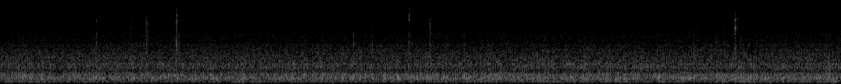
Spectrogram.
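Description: A paintbrush taps and clicks against a plastic paint palette.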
